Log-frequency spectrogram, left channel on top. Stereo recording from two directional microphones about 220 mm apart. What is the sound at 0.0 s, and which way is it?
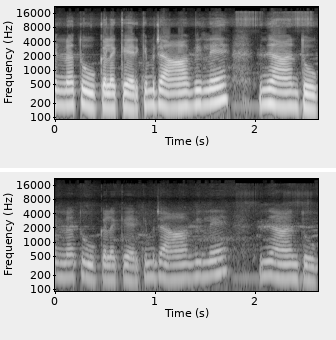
A woman's voice, 40° left (ahead or behind).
